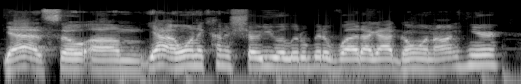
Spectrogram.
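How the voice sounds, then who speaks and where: A man's voice: fairly high pitch, quick pace, faint music behind. Easygoing man explaining his craft. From Mexico. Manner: relaxed, many "uh" fillers, explains his craft step by step. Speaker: hat maker and shop owner. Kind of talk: casual interview.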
